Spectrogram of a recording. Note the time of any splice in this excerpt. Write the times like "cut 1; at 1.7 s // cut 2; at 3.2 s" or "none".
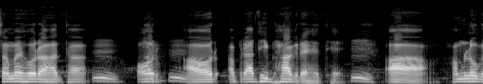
cut 1; at 1.6 s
